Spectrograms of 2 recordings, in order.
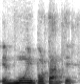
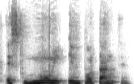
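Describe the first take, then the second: First: Said in the usual way. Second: "es muy importante" slowed right down for weight; emphatic. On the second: Real, not acted. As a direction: stretch out "muy importante" slowly and deliberately. Repeats the point slowly for emphasis. ("muy importante" dicho lentamente, con énfasis)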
